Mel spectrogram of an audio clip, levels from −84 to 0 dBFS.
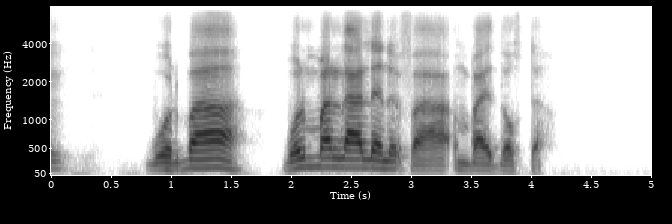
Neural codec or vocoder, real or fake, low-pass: codec, 16 kHz, about 1 kbps, DyCAST, with the encoder's durations; fake; 7.2 kHz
